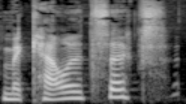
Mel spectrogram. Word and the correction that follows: Melchizedek: Priesthood? – Yes, it is Melchizedek Priesthood.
